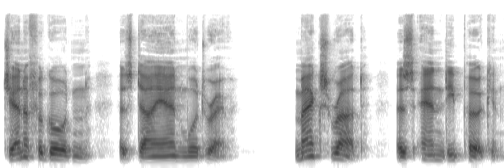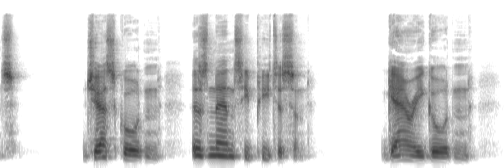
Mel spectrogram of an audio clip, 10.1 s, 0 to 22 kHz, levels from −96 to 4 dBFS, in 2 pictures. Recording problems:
thin; very; fading below 300 Hz

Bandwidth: 15 kHz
